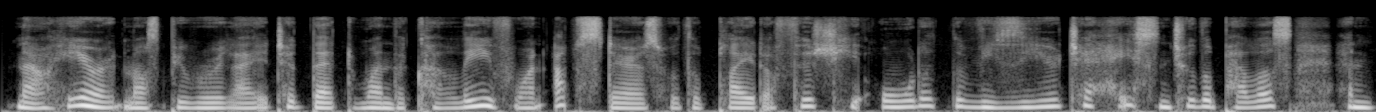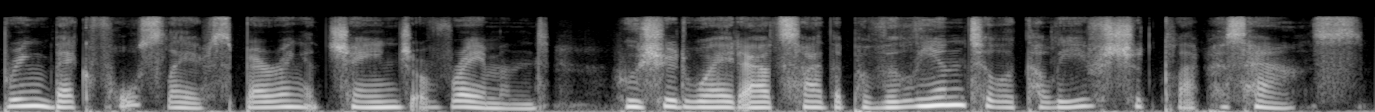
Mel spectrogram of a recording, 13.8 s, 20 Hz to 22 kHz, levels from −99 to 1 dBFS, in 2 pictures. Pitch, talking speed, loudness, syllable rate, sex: 205 Hz, 215 wpm, -20 LUFS, 5.5 syllables/s, female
